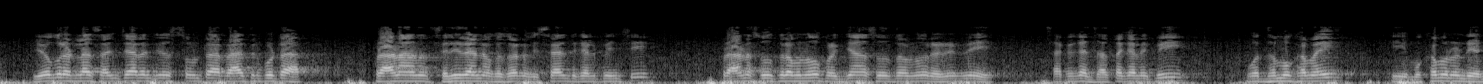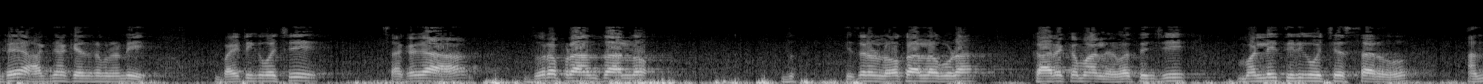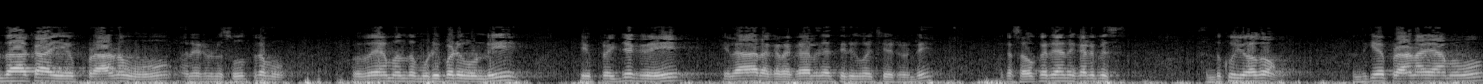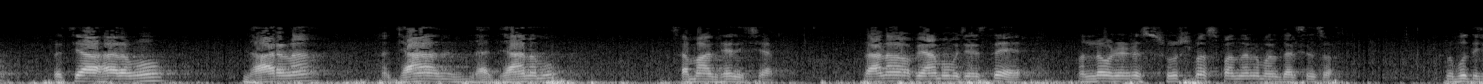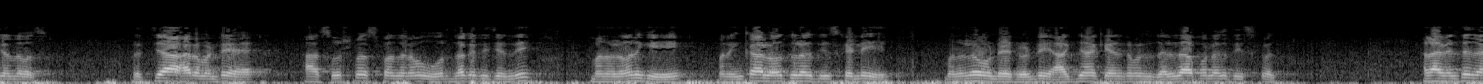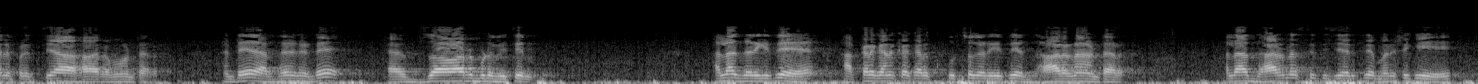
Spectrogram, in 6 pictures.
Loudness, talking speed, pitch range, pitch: -22 LUFS, 80 wpm, 100-140 Hz, 130 Hz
